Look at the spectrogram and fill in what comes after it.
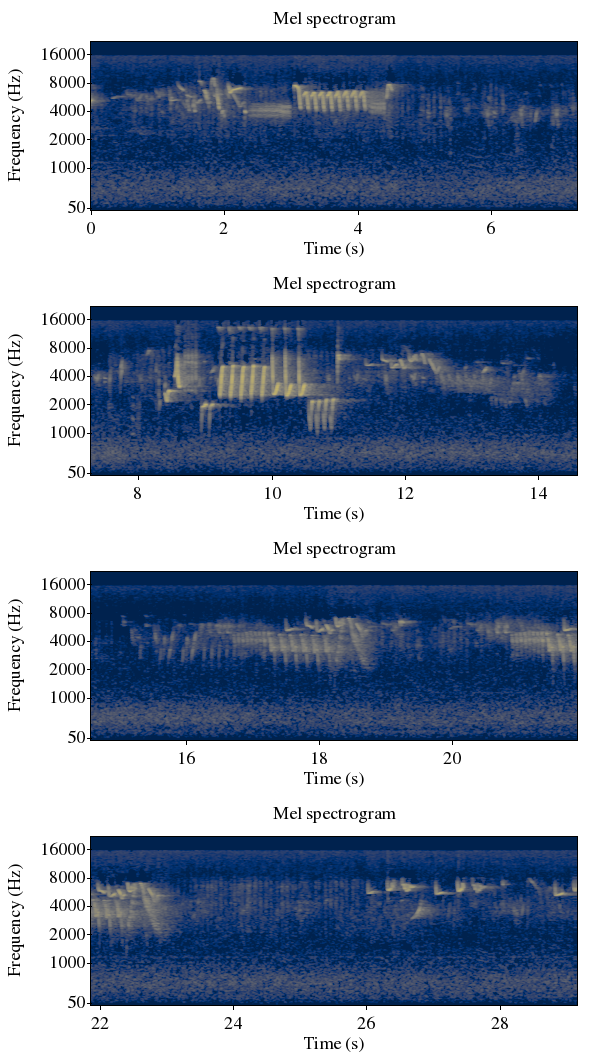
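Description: Songbirds singing: short high phrases and trills every few seconds, the loudest a fast trill of rapidly repeated notes about nine seconds in, over a faint steady background hiss.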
